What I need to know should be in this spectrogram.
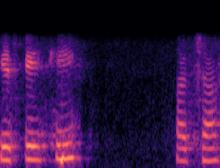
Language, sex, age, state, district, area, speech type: Hindi, female, 18-30, Madhya Pradesh, Harda, urban, conversation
